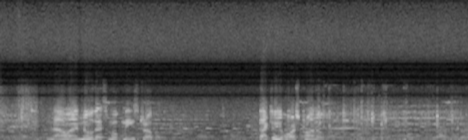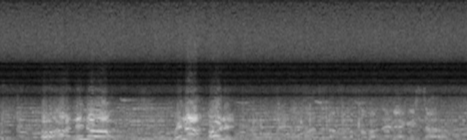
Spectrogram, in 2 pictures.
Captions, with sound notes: - Now I know that smoke means trouble. Back to your horse, pronto. (speaking in foreign language)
